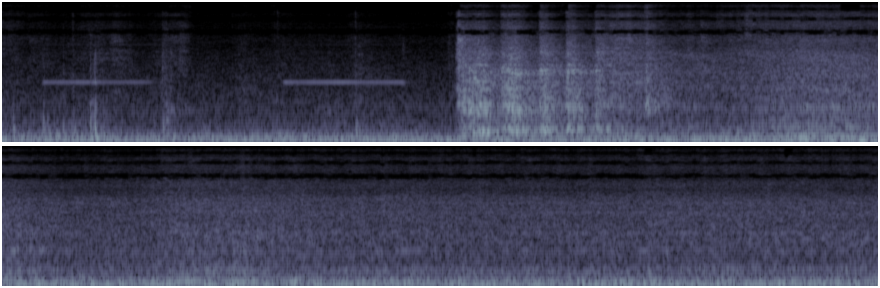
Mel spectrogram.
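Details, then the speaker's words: Rebuilt Toyota engine after plugging in the coolant temperature sensor, which was unplugged and reading overheating: dash chimes, crank, catch and steady even idle without stumbling, throttle untouched; healthy. "not touching the throttle that sounds better I plugged in the coolant sensor oh now it knows its temperature so it was reading that it was overheating"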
